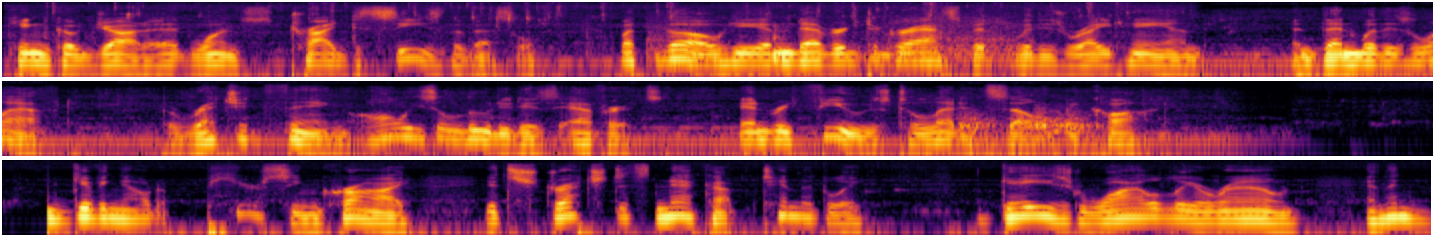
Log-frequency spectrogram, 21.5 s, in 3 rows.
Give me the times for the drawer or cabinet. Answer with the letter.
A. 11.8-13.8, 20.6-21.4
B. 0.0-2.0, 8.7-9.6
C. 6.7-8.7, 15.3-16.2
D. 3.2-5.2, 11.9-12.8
D.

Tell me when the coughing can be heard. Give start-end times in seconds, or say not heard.
not heard.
